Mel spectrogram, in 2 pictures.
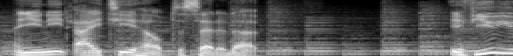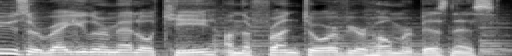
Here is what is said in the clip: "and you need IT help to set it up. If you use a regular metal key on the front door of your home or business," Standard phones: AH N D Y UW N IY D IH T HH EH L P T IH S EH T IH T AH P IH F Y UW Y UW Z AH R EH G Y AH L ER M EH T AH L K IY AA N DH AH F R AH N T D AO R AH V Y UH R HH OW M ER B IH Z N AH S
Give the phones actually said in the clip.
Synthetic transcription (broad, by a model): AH N Y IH N IY D IH T HH EH L P T IH S EH T IH T AH P IH F Y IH Y UW Z AH R EH G Y L ER M EH T L K IY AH N DH AH F R AH N D AO R AH V Y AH R HH OW M ER B IH Z N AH S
